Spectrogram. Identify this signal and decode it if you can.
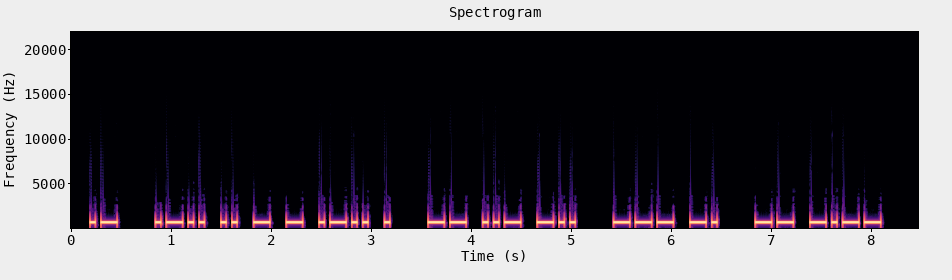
Morse code, heard as a keyed tone, about 22 wpm, 700 Hz. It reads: A LITTLE MUD ON MY
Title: A Sound Of Thunder 22wpm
